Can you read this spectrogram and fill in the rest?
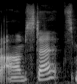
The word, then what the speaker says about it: Amstutz: You can find me on all social platforms at Sandra Amstutz. My last name is spelled AMSTUTZ, and I will be posting our 4th of July celebrations on Snapchat.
